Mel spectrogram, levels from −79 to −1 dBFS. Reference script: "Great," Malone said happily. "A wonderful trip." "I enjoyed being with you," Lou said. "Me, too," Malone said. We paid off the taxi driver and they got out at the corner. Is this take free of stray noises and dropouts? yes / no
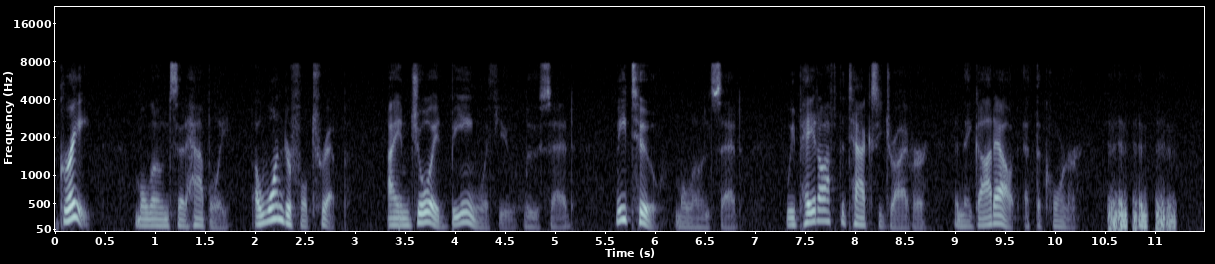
no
